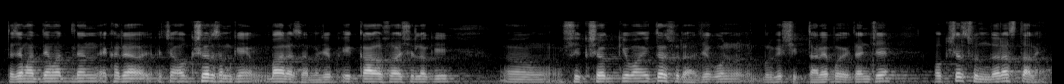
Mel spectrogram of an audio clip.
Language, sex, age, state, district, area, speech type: Goan Konkani, male, 45-60, Goa, Bardez, rural, spontaneous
